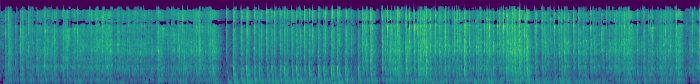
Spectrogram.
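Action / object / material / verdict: tap / plastic computer keyboard / plastic / none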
